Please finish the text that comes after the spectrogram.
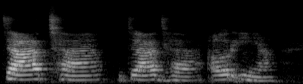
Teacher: ये दोस्तों उच्चारण स्थान इनका क्या है तो वो है इनका तालव्य ये ताल से बोले जाते हैं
